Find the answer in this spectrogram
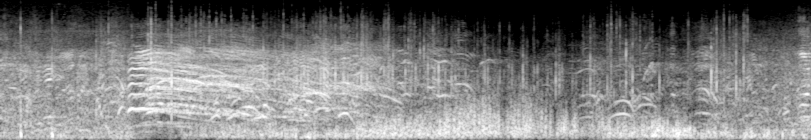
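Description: Several men's voices shouting at once on an outdoor football pitch, loudest in a burst of overlapping calls about two seconds in, then scattered shouts with a few sharp knocks.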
